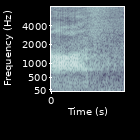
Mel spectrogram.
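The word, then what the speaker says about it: hour: हम क्या बोलते हैं, आर। इसमें हमारा क्या है, एच साइलेंट है बेटा, ठीक है, हम इसको आर बोलेंगे तो ये हमारा एच वर्ड क्या है, साइलेंट रहेगा, इसलिए हमने क्या है इसमें अ ना लगाकर एन लगाया।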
